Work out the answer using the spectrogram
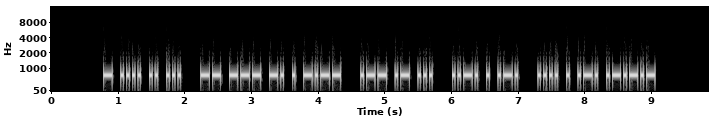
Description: Morse code, heard as a keyed tone, about 28 wpm, 700 Hz. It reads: THIS MONEY WAS FER HER.
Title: Sentences from Top 400 Words and Abbreviations 28wpm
